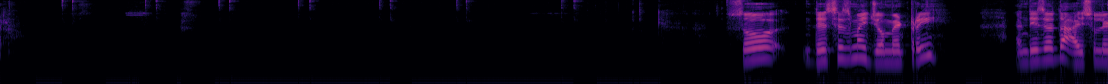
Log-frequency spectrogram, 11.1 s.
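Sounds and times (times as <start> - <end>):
computer mouse clicking: 0.6 - 2.4, 3.0 - 3.2, 3.8 - 4.0, 4.6 - 4.8, 5.6 - 7.3.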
